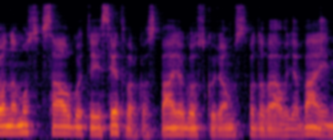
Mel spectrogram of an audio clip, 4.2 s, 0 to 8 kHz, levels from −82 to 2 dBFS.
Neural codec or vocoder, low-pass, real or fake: none; 7.2 kHz; real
